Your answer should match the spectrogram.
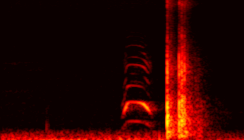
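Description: Rifle volley fired by a guard of honour as a funeral salute: a short shouted command, then two loud shots a split second apart, near the end.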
